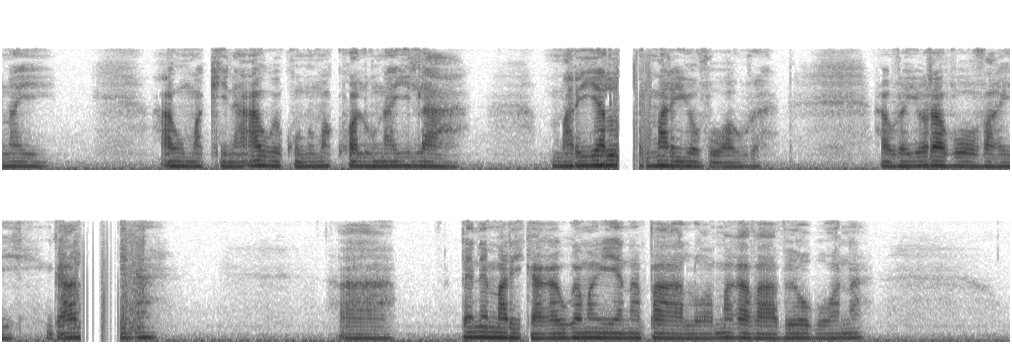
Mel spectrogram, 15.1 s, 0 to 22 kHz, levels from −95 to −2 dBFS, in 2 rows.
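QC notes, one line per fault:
Throughout: Dolby Digital compression, likely at a very low bitrate around 32 kbps. The encoder strips the top band and starves many frequency lines of bits, so nothing sounds above 6.9 kHz, the speech turns dull and heavily damaged, and dither noise flutters roughly around tonal parts.
4.59–4.86 s and 7.97–8.62 s: intermittent contact. A loose connection opens briefly, about 220 ms the first time and about 307 ms the second, so the sound drops out with crackle at each edge and faint hiss fills the gap.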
